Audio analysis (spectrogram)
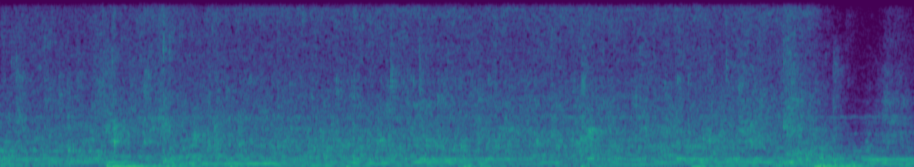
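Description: Water splashing and running steadily as a face is rinsed after a wet shave, a continuous close trickle and splatter with irregular handfuls of water.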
